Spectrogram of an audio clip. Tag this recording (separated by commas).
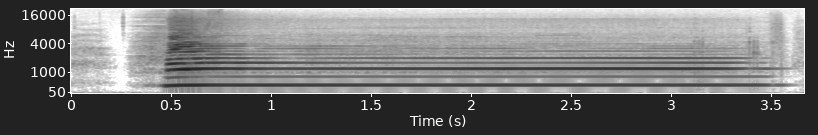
Music, Musical instrument, Wind instrument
